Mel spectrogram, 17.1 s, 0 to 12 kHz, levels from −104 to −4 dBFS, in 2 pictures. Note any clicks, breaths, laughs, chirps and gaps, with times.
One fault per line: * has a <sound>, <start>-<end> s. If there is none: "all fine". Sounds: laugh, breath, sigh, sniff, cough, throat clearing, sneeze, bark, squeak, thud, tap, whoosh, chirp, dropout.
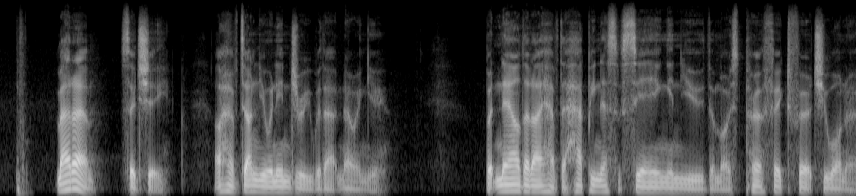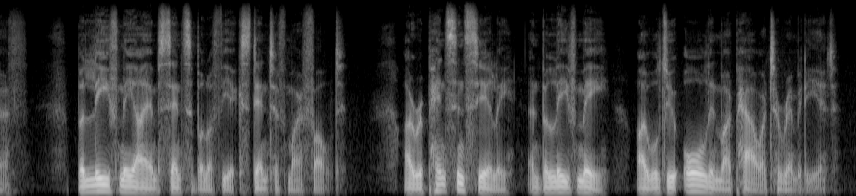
* has a thud, 0.2-0.3 s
